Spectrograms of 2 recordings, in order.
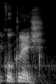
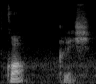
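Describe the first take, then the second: First: "coclèche" with a closed o, koklɛʃ; closed o variant. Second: "coclèche" with an open o, kɔklɛʃ; open o variant. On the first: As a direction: say "coclèche" with the first o closed like in "beau". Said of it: "dire coclèche". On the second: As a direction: say "coclèche" with the first o open like in "porte". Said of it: "mais ça se dit aussi coclèche". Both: Shown as a demonstration.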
